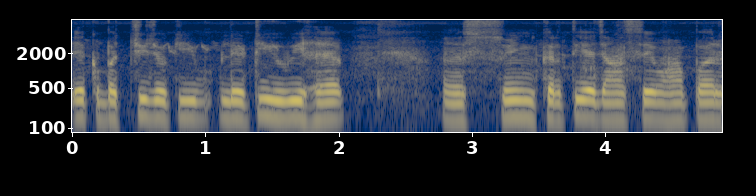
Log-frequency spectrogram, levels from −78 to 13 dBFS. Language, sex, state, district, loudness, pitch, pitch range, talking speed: Hindi, male, Jharkhand, Deoghar, -15 LUFS, 145 Hz, 140-150 Hz, 170 wpm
